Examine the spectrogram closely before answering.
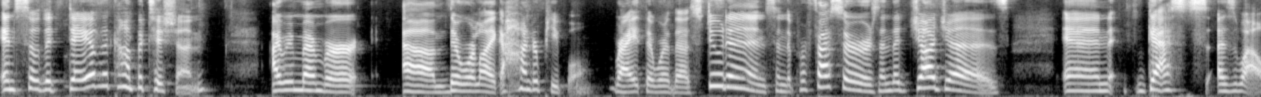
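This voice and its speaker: In a Spanish accent, a woman speaks at a fairly slow pace with a fairly high pitch. Her pitch swings very widely, in a very clean recording with a silent background. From Venezuela. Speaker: motivational speaker. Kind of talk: inspirational talk.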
